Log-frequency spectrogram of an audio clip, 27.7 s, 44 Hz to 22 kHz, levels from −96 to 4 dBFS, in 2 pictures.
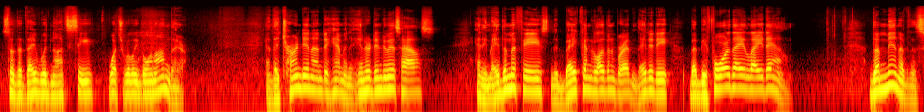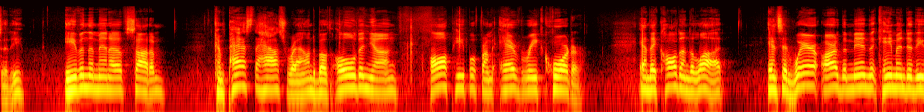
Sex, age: male, 50-69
